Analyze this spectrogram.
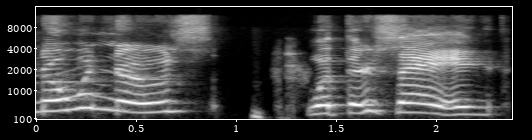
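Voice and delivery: ordinary delivery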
